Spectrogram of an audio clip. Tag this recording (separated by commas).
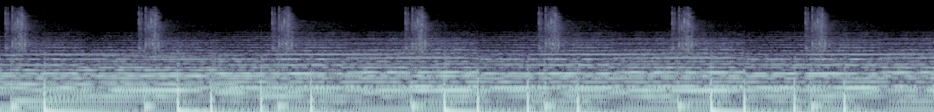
Music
